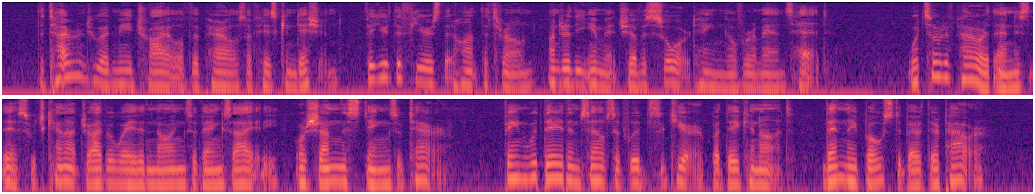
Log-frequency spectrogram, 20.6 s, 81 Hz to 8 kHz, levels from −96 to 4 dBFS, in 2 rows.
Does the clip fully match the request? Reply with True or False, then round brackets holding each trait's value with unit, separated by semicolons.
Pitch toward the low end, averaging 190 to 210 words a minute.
True (130 Hz; 195 wpm)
